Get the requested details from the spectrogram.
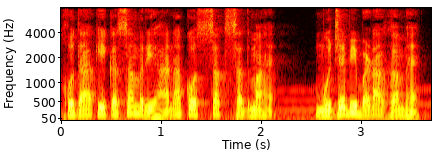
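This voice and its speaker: A man's voice: mid-range voice, moderate pace, a little mellow, faint music behind, natural voice. A man reading the lines of an earnest young woman confiding a secret in an audiobook story. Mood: urgent.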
